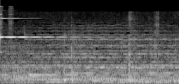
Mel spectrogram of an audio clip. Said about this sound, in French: on a sonné à la porte. François et Yves sursautent.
